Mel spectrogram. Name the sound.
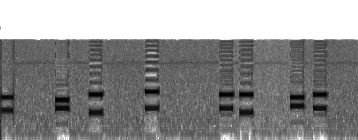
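telephone keypad dialing tones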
